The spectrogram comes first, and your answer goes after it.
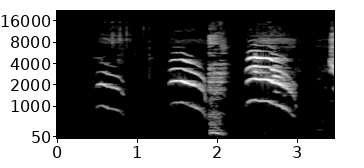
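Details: Six-day bottle-fed stray kitten, abandoned and taken in, gives three falling meows, the last long and loud, with a brief burst of voice or handling noise between them.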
